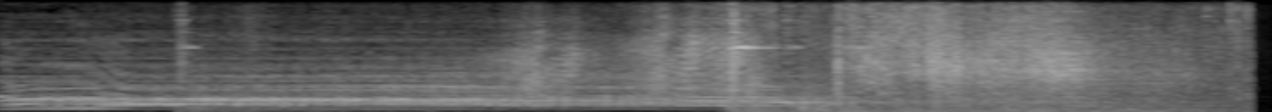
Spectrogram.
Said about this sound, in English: That was the end of that wonderfully acted scene on the Solomon Islands where he has a grenade blow up right next to him, and all he gets is a little inner ear damage.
